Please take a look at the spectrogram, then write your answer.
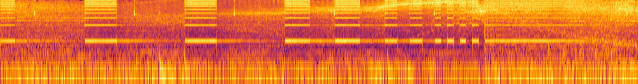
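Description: An electronic quiz countdown timer beeps in steady, evenly spaced tones that quicken into a rapid burst of pulses near the end, loud over a low background rumble, with no talking.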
